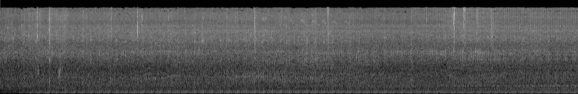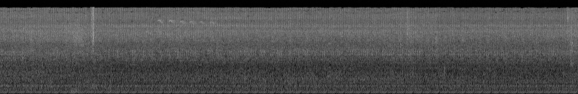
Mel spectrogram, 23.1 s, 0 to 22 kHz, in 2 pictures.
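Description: Off-road 4x4's engine running steadily at low revs, an even, rapid beat with no revving.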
